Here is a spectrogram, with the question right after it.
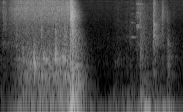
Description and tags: small window O
close, closes, closing, open, opening, opens, window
